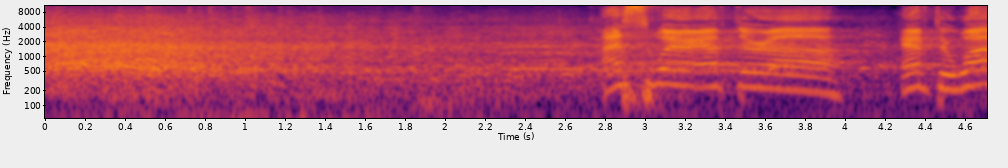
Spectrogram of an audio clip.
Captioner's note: laughter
